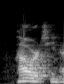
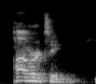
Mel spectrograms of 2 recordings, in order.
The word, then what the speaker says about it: Powrtein: Powrtein. I said that right. Right? – Oh, yeah. It's a play on two words, protein and power. And it's Powrtein.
